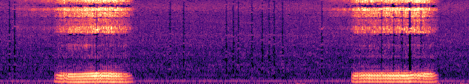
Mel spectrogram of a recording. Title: Soothing Snoring Sound - Black Background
